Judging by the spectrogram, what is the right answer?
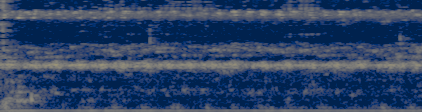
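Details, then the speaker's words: Fridge compressor powered with only the condenser connected: a steady low electrical hum with no suction or air output, stuck and failing to start, then the overload cuts it off again. "Sudah saya putuskan, harusnya di sini yang keluar udara saja. Tuh terdengar lagi suara mendengung."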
